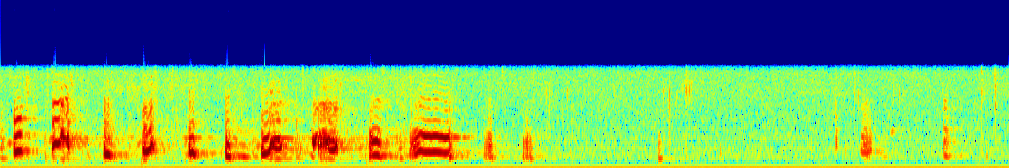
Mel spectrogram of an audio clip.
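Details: Puppies give a quick series of short, tonal whimpers and squeaks, about three per second, for the first four seconds, some drawn slightly longer, then only a few faint, scattered squeaks.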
